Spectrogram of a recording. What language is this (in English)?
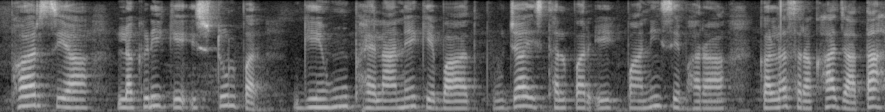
Hindi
